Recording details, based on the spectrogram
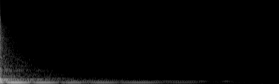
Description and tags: Middle Tom Of God Wet 002
drumset, tom, middle, pack, realistic, set, kit, drum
